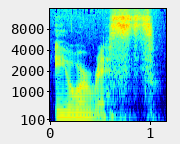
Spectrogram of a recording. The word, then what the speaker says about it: aorist: In the Greek, it's called the aorist. Is that right? Not. I had to run and ask Jesse a minute ago, just before starting, to ask how to pronounce it. Aorist.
